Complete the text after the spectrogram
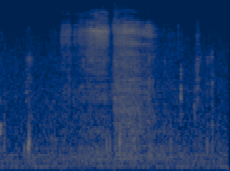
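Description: Fabric rustles softly as a small animal shifts in it.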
